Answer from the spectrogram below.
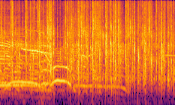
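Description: A crowd claps steadily, a dense patter of many hands, with whoops and cheers rising over it at first before the applause continues on its own.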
